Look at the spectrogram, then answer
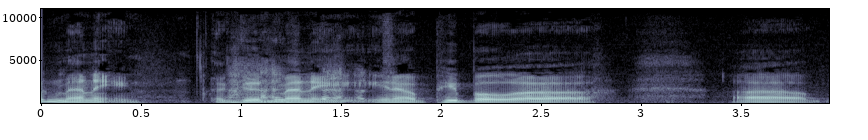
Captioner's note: laughing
